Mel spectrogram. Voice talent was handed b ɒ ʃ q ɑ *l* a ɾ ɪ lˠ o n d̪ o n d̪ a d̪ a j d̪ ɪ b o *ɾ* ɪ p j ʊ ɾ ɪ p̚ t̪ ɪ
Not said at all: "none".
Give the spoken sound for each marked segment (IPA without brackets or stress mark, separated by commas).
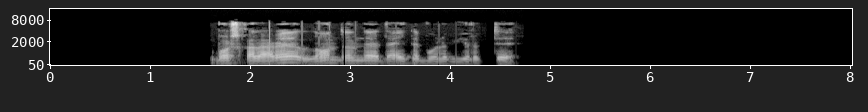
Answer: l, l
